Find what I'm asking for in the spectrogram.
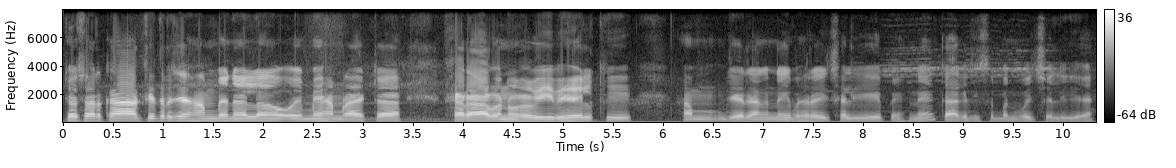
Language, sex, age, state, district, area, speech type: Maithili, male, 60+, Bihar, Sitamarhi, rural, spontaneous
